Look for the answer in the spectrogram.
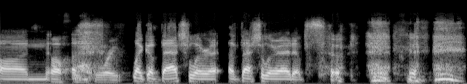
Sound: laughs

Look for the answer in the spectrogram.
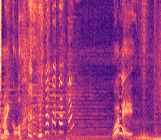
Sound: giggling

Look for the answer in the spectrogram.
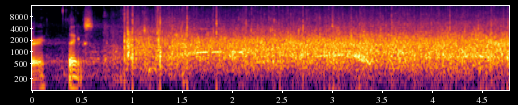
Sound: applause

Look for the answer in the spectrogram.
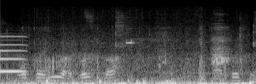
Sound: crowd

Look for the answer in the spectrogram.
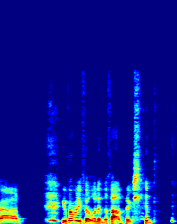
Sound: laughing

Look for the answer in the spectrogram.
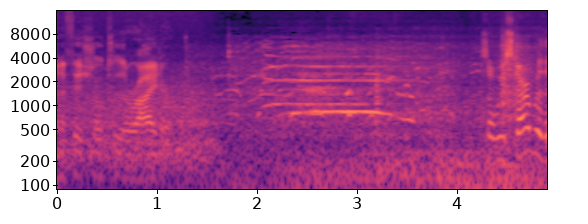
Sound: passengers scream

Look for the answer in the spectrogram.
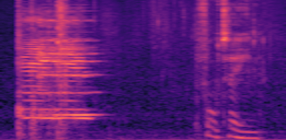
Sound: beep beep; clang

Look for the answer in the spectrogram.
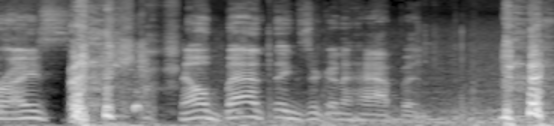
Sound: laughs; laughter

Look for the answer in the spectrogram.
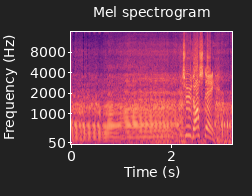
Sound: engine revving

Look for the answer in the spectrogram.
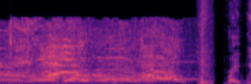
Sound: shouting

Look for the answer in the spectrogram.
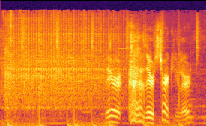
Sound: film reel clicks

